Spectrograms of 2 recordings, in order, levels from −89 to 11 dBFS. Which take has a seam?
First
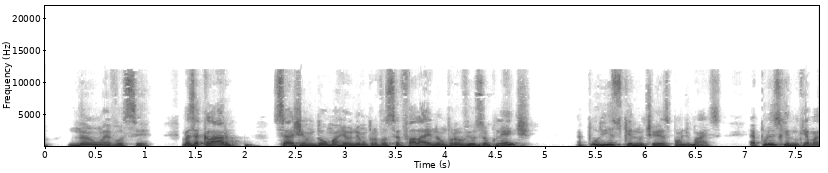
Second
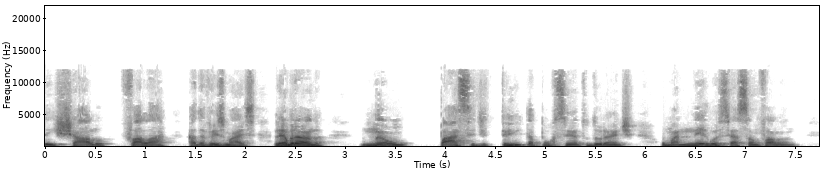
first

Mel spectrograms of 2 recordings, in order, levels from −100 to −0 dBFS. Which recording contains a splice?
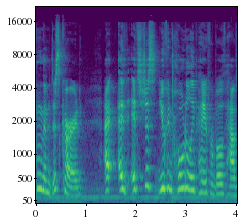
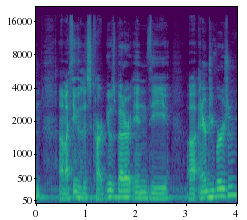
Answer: second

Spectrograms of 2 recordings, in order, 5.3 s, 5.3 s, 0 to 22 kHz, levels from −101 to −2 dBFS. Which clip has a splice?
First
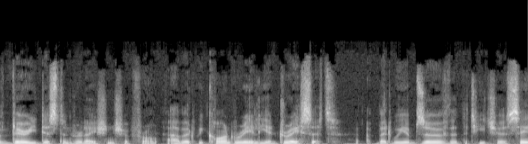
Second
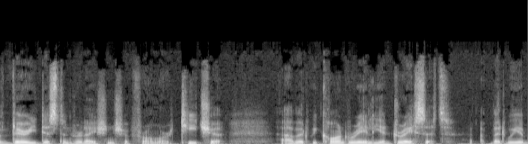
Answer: first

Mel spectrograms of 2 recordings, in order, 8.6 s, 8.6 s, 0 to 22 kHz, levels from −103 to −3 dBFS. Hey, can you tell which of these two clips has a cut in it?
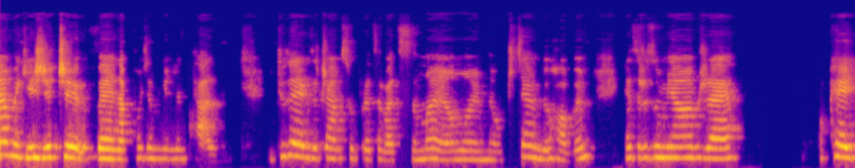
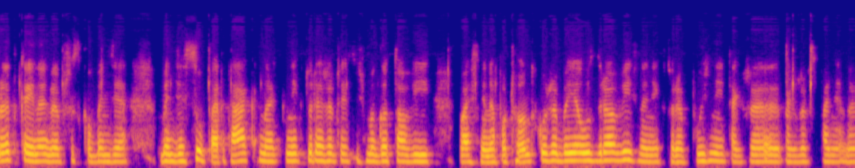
second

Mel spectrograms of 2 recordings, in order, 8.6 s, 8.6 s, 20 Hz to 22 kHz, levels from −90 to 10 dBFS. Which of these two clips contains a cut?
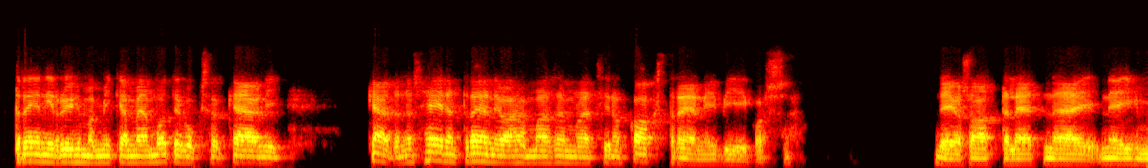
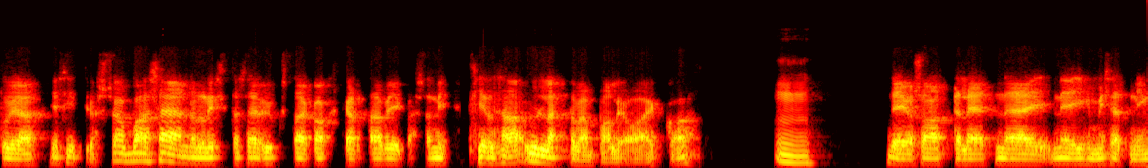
second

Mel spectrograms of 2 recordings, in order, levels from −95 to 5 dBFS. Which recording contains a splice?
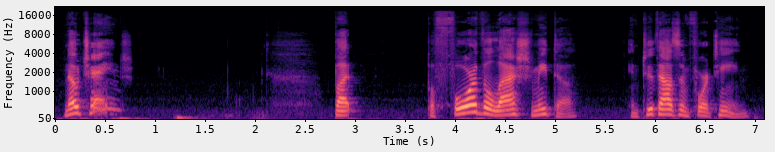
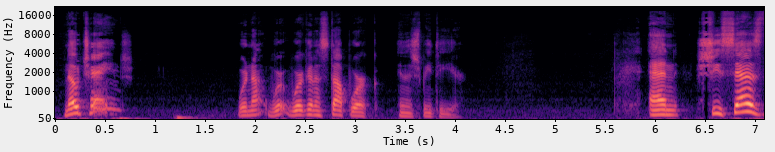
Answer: second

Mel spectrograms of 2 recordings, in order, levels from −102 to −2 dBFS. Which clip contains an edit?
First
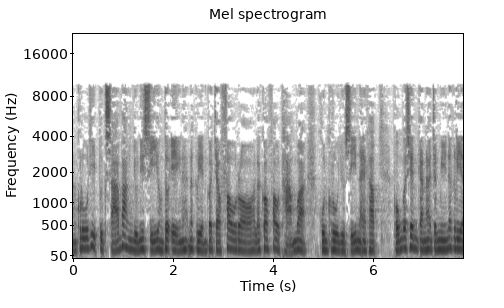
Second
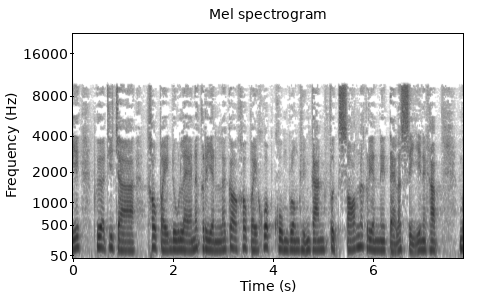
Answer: first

